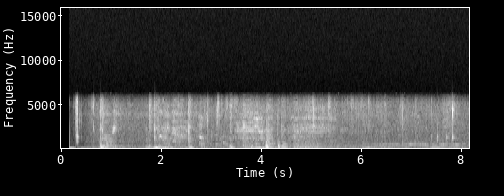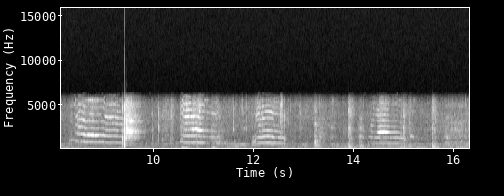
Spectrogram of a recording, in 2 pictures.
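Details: Excited female pet cat meowing repeatedly at a Kinder Surprise egg being taken out; several drawn-out, wavering meows from about eight seconds on, among indoor handling noises, rustling and low hum.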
